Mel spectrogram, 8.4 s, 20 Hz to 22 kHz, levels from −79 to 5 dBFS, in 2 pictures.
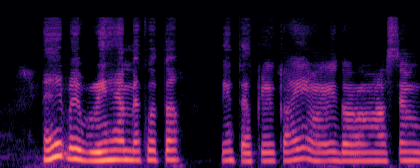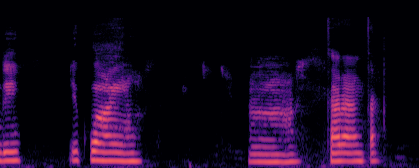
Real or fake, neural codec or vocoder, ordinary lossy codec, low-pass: fake; codec, 44.1 kHz, 2.6 kbps, DAC; none; 14.4 kHz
